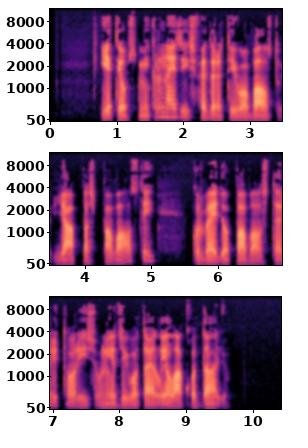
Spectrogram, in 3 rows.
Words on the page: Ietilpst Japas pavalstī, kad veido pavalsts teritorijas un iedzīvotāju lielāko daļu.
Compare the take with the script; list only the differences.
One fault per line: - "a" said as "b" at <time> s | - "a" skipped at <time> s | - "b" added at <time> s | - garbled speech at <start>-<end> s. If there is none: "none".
- "Mikronēzijas Federatīvo Valstu" added at 1.4 s
- "kad" said as "kur" at 5.7 s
